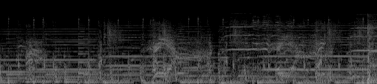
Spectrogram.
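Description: Epona the horse from Zelda: Ocarina of Time whinnies loudly in game audio, with clip-clopping hooves and backing music filling the short stretch.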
